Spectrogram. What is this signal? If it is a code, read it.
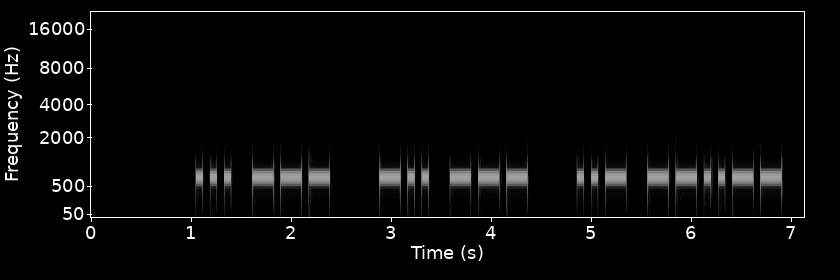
Morse code, heard as a keyed tone, about 17 wpm, 700 Hz. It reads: SO DO U,
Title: Sentences from Top 400 Words and Abbreviations 17wpm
